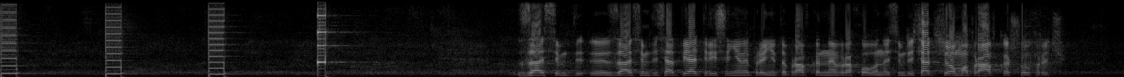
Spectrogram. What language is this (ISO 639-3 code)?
ukr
